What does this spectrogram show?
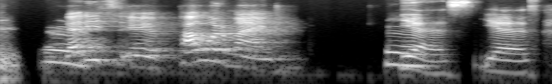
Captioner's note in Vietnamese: tiếng Tây Ban Nha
